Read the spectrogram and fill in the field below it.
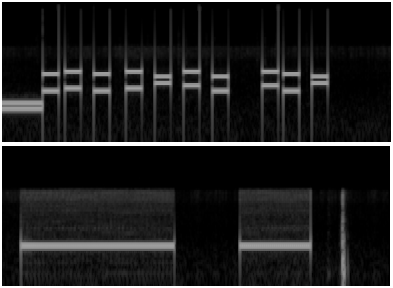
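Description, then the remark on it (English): A short dial tone gives way to a quick run of about eleven touch-tone beeps as a man's phone number is dialed, then two long ringback tones with a pause between, ending in a click as the line picks up. “we've got his phone number, and let's try to get a hold of this Alan”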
